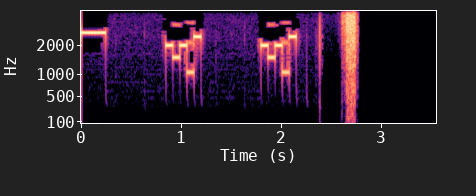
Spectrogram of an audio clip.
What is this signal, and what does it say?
Five-tone selective call (ZVEI), heard as quick runs of five tones, tones of about 70 ms. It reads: 85810 85810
